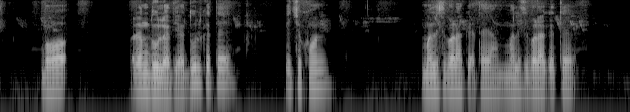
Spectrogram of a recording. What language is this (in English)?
Santali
